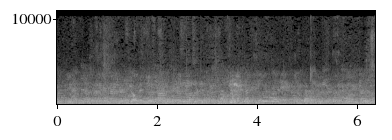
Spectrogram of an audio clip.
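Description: A middle-aged woman talks quietly nearby.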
